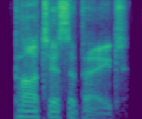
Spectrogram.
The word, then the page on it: Participate: British English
